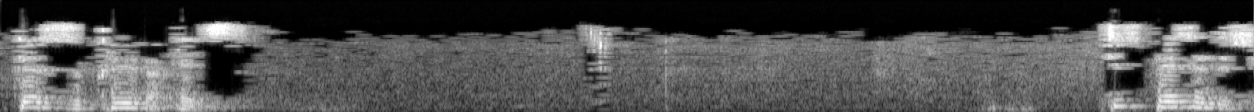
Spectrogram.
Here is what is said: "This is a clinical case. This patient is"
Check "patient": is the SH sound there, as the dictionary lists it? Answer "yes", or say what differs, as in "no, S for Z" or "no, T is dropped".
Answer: no, S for SH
